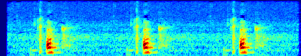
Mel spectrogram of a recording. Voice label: whetstone, Haida language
